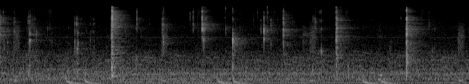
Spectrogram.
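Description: Close-miked eating sounds of children chewing pizza: wet lip smacks and mouth clicks at an irregular pace, with louder smacks about a second in and again just after four seconds.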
